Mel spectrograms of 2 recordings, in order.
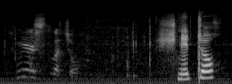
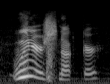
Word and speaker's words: Wiener Schnitzel: Wiener Schnitzel. – Wiener Snucker. Wiener Sucker.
